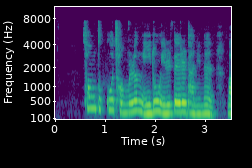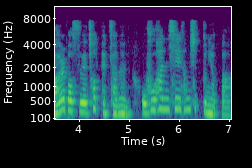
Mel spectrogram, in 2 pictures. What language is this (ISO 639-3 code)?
kor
